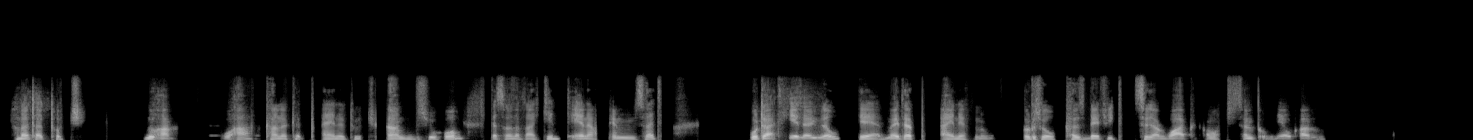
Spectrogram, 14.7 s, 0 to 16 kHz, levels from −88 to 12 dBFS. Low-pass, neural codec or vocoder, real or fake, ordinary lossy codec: 7.2 kHz; codec, 16 kHz, 0.5 kbps, X-Codec, HuBERT features, trained on general audio; fake; Opus, 64 kbps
